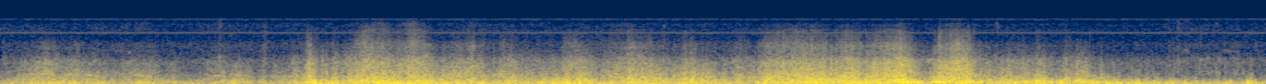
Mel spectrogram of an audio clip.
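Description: Wind buffeting the camera microphone: a rough, uneven rumble that grows louder about three seconds in.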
